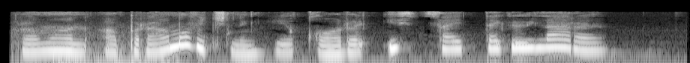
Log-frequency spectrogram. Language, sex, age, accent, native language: Uzbek, female, 18-24, Farg'ona, Uzbek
